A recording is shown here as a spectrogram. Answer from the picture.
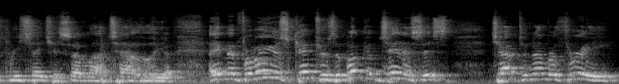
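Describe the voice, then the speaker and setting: A man's high-pitched, animated voice at a moderate pace, with noticeable background noise. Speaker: preacher. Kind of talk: sermon. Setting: church service with congregation. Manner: animated, punctuated with amens and hallelujahs.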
